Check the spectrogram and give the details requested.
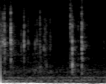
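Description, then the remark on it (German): Rapid, irregular tapping clicks of someone typing a WhatsApp message on a phone, roughly a dozen soft, crisp taps in a quick burst with a short pause, no voices. “Weil ich muss ihm mal kurz auf WhatsApp schreiben, dass ich ihn noch höre.”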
